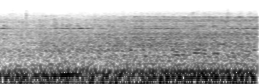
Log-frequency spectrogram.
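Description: Semi tractor trailer truck backing up, a loud, close, steady low diesel rumble with constant engine drone.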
